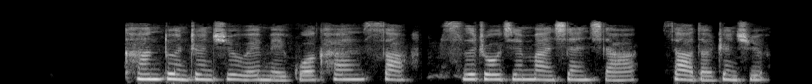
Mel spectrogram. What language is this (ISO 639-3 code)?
zho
